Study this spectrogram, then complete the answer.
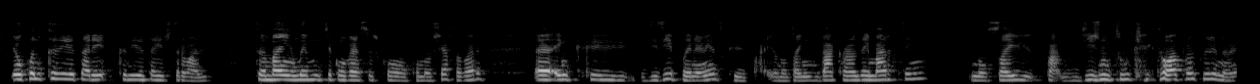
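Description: Talking at a fairly quick pace, a woman with an ordinary speaking voice and fairly high pitch keeps her intonation fairly even while her loudness swings widely. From Portugal. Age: 20s. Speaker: digital marketing professional. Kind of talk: interview conversation.

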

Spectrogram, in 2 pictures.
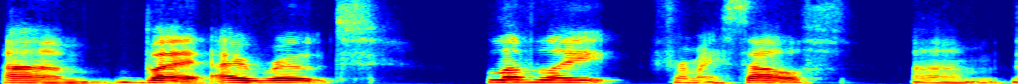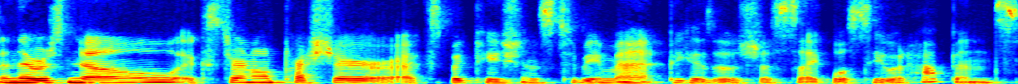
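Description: A woman speaks slowly-ish with vocal fry, ordinary pitch variation and big swings in loudness. The background is quiet and her pace fairly slow. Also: medium pitch for a woman. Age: 30s. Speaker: romance novelist. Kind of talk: interview.

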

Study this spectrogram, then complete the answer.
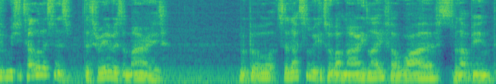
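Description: A man's medium-pitched voice in a northern English accent, at very even loudness, with audible room echo and noticeable background noise. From northern England. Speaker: podcast co-host. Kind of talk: casual chat.

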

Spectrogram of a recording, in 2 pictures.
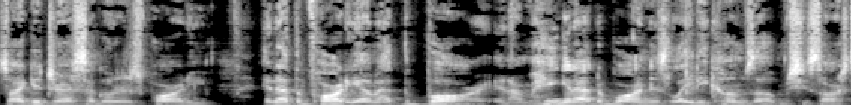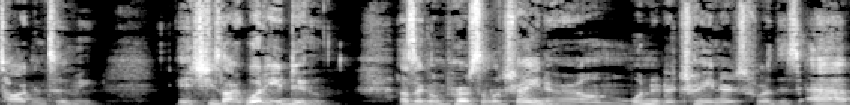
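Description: A man with an American accent talks at a fairly quick pace. His voice is somewhat breathy, with lively intonation. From Florida. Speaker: personal trainer and TV creator. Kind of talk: casual interview storytelling.

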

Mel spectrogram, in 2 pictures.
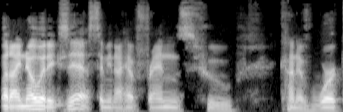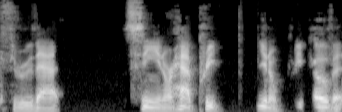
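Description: A man with a very deep, low pitch speaks with an American accent at a moderate pace and ordinary pitch variation. The recording is very clean with a silent background, dry and close with no echo. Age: 40s. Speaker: musician. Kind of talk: interview conversation.

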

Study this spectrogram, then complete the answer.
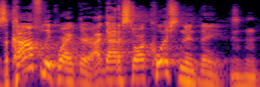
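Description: A man with an American accent talks at a high pitch. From St. Louis, Missouri, US Midwest. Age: 30s. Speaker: holistic health teacher. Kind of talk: casual interview.

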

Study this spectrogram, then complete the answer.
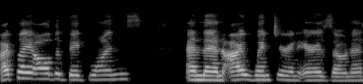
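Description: Speaking with an American accent in an unremarkable speaking voice, this delivery runs at a moderate pace with fairly even intonation and a dry, close sound with no echo. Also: woman. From Minnesota. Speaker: professional disc golfer. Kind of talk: interview. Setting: studio.

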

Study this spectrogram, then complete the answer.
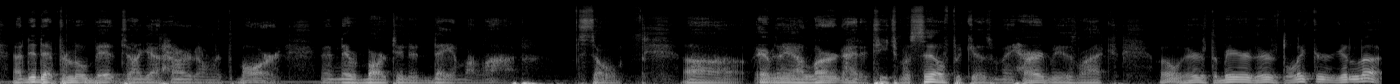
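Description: Talking at a fairly quick pace, a man with an American accent uses a very deep, low pitch, a dark, mellow tone, vocal fry and lively intonation. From Texas, Dallas. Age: 50s. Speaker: podcast host. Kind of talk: casual monologue storytelling. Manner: hesitant, many fillers.

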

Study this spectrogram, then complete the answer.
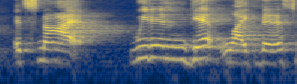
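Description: A woman with a plain, everyday voice, a fairly slow pace and ordinary pitch variation. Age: 30s. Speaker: gym co-owner and fitness coach. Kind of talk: casual chat.

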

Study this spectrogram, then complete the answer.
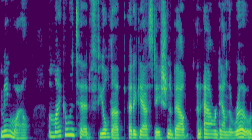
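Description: Captured on a very clean recording with a silent background, a woman with an unremarkable speaking voice speaks at a fairly slow pace, her medium pitch showing ordinary variation. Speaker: podcast narrator. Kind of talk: true-crime narration. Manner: measured, storytelling tone; wry, personal, conversational.

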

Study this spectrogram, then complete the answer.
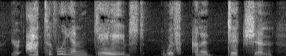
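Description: A woman's animated voice with very wide pitch swings, in a dry, close sound with no echo. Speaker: radio host and BDSM counselor, life coach. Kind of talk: solo monologue, advice talk.

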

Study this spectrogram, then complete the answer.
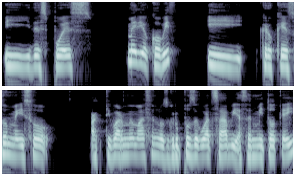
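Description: The voice has a dark, mellow tone, moves at a fairly slow pace and sounds dry and close with no echo. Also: woman. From Guadalajara, Mexico. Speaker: podcast co-host. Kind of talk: casual chat.

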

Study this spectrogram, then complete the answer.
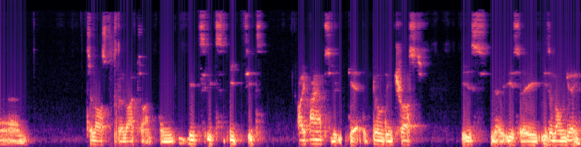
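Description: A man's fairly low-pitched voice comes through with music in the background. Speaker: startup CEO. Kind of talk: casual interview.

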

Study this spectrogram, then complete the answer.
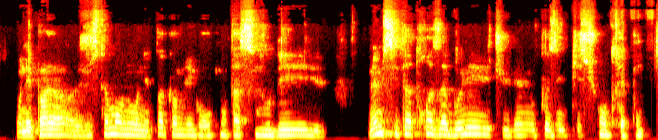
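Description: In a very clean recording with a silent background, a somewhat breathy man with a dark, mellow tone and a fairly high pitch talks at a fairly quick pace with fairly even intonation. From Paris suburbs, Hauts-de-Seine. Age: 30s. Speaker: kenjutsu practitioner. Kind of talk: casual chat. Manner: halting, many repetitions.

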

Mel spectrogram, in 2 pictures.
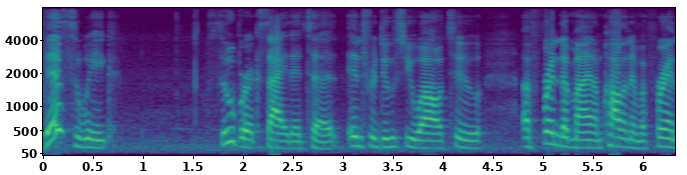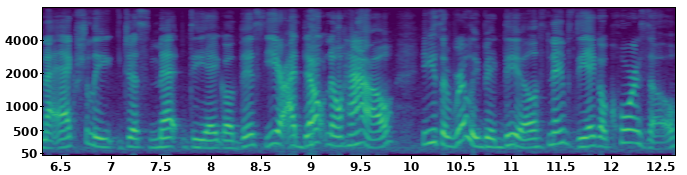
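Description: At a moderate pace, a woman with a fairly low pitch and lively intonation speaks in a plain, everyday voice. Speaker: podcast host. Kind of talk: interview.

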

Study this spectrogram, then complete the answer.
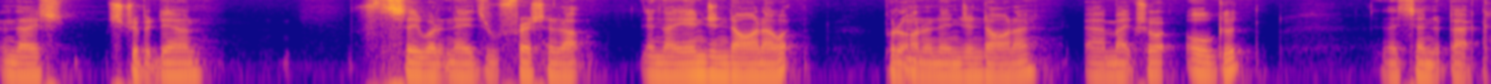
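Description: With an Australian accent, a man speaks at a fairly low pitch in a flat monotone, moving at a fairly quick pace yet with long, frequent pauses, on a very clean recording with a silent background. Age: 40s. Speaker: truck driver and amateur racing driver. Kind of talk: casual chat.

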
